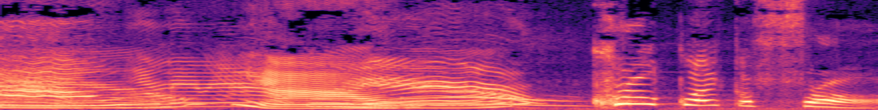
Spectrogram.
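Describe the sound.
A person imitates a cat with a long, wavering, drawn-out meow, followed by a few short clipped vocal bursts, clear.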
